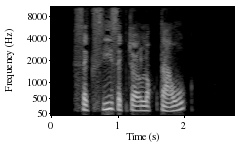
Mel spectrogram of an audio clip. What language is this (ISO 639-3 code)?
yue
